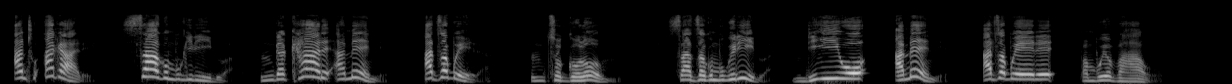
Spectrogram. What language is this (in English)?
Nyanja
